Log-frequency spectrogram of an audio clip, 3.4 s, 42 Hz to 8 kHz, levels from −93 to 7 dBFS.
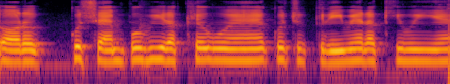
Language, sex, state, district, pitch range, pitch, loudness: Hindi, female, Odisha, Malkangiri, 175-190 Hz, 185 Hz, -16 LUFS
